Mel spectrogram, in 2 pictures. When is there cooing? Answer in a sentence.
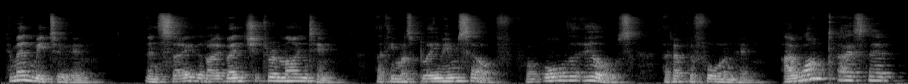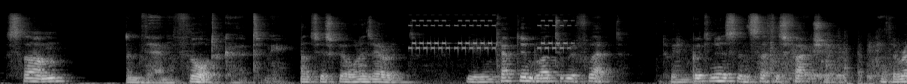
The cooing can be heard from 15.7 to 18.1 s.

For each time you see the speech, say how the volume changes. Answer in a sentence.
The speech can be heard from 0.1 to 18.1 s, at a steady volume.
